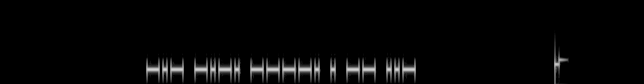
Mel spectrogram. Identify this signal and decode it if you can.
Morse code, heard as a keyed tone, about 29 wpm, 700 Hz. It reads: KC9EMU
